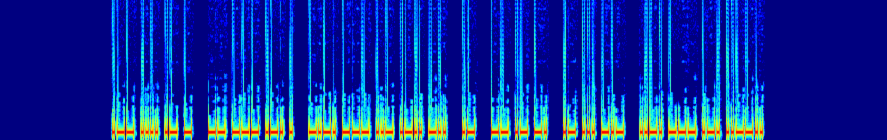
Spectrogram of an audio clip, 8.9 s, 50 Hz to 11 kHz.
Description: Morse code, heard as a keyed tone, about 50 wpm, 700 Hz. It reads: WHAT MORE COULD A MAN ASK FOR?
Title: Sentences from Top 200 Words 50wpm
